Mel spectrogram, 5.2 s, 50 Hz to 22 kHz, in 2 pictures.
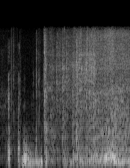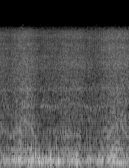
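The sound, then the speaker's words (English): A BMW R1200 motorcycle engine is started. Uneven, sputtering starter cranking bursts come first, then the engine catches and settles into a steady, loud running rumble for several seconds. “working on your beautiful BMW R1200, which you're going to be riding. Yes, I'll enjoy riding my motorbike, yep. Start it up for us.”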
